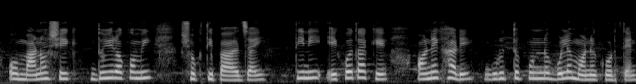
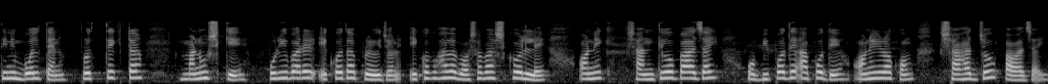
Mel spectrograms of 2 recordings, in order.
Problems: background conversations at intervals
